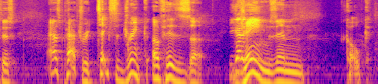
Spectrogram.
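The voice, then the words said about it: Imitates a film actor's narrating voice. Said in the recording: “I want you to do an impression... imagine Christopher Walken is narrating your life”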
